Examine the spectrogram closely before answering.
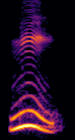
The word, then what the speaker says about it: knee: So here in this word, the K is silent. K is silent here. Okay. K and double E. Knee.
